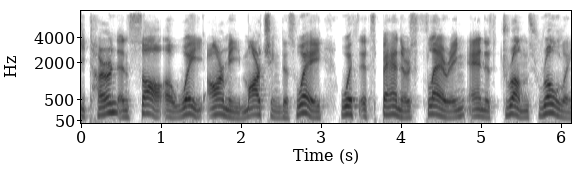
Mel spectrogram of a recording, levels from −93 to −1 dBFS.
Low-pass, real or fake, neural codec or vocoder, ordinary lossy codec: 7.2 kHz; real; none; Opus, 64 kbps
